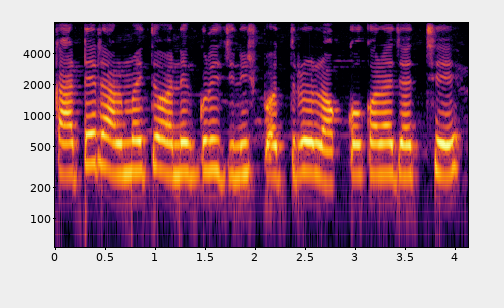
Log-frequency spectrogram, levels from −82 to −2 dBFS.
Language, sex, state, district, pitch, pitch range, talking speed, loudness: Bengali, female, West Bengal, Alipurduar, 275 Hz, 265-285 Hz, 100 wpm, -13 LUFS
